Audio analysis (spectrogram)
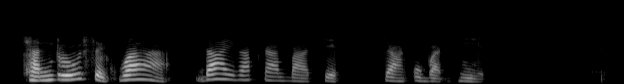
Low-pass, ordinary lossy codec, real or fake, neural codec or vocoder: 3.6 kHz; none; fake; codec, 44.1 kHz, 7.8 kbps, Pupu-Codec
